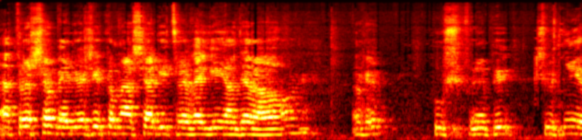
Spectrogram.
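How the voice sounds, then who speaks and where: Speaking at a very slow pace with long, frequent pauses, a woman with a Quebec accent has a fairly low pitch. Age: 80s+. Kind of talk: interview answer.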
